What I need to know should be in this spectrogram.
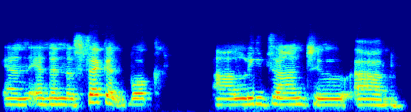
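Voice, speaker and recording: An older woman chatting casually about a children's book, haltingly, often searching for her words. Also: on the low side, level tone, dull audio. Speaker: volunteer storybook reader.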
